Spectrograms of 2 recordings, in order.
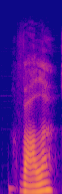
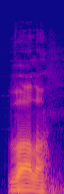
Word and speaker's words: hvala: In Serbian, it's hvala, Vala.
